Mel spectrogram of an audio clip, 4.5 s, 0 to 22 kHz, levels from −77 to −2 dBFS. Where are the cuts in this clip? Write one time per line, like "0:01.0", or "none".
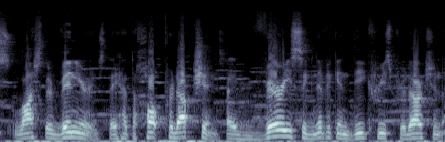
0:02.2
